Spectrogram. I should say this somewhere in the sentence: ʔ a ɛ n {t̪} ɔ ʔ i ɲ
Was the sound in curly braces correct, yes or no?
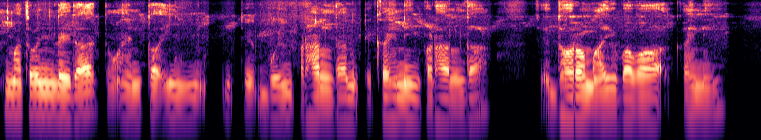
yes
